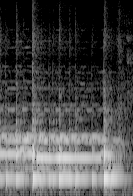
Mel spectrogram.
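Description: Renaissance-style folk music: a wooden recorder plays sustained melody notes over a steady low drone, with a few sharp hand-drum strokes.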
